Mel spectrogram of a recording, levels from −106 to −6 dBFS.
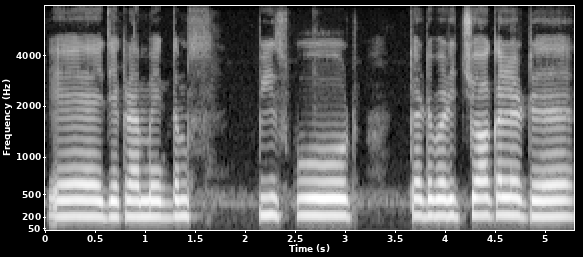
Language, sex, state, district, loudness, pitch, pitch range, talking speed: Bhojpuri, female, Uttar Pradesh, Deoria, -12 LUFS, 220 Hz, 210-230 Hz, 100 wpm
